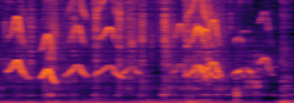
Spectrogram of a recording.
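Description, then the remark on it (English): High, thin chirps from a naked mole rat colony arrive in quick succession, rising and falling in pitch over a rough, rumbling low-frequency background noise. “Every naked mole rat colony has its own highly specific chirp.”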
